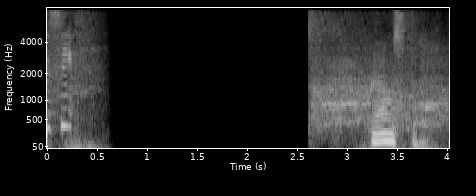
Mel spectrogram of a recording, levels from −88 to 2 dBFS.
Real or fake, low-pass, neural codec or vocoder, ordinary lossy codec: fake; none; codec, 16 kHz, 1.1 kbps, Voila-Tokenizer; none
